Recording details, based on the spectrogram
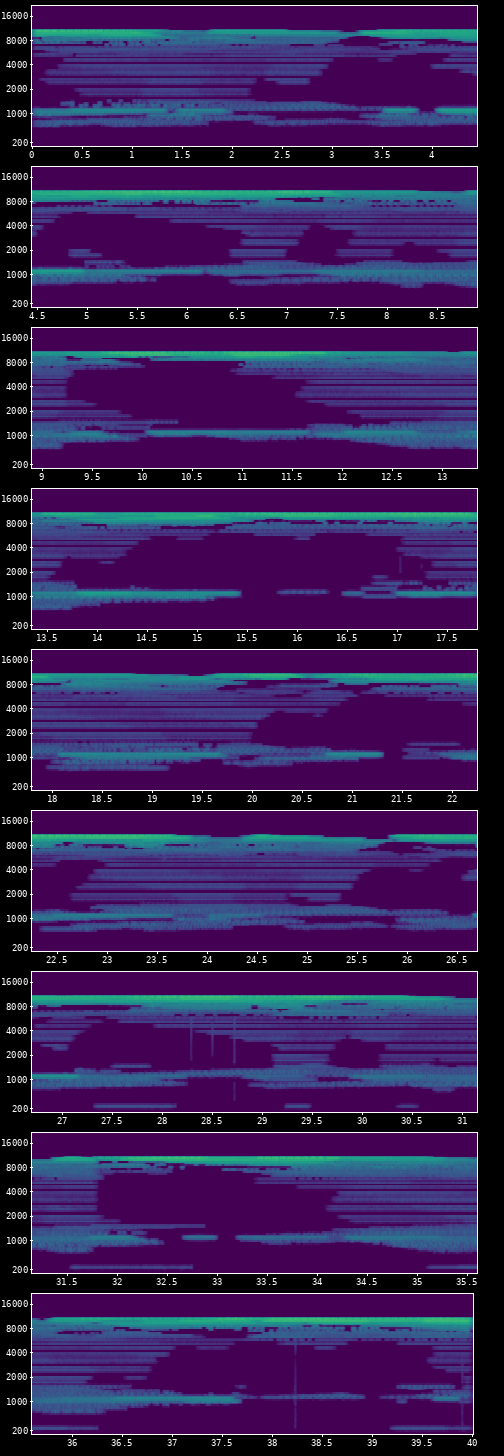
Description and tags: Created with coagula from original and manipulated bmp files. Turn the volume down, you have been warned.
chirp, cicada, image, insect, jungle, space, synth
